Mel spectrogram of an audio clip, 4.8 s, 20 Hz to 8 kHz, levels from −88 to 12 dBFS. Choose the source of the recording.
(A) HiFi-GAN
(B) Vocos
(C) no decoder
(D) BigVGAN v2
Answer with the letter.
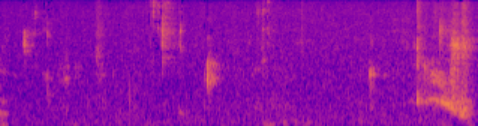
C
